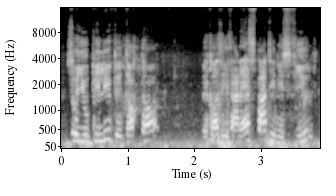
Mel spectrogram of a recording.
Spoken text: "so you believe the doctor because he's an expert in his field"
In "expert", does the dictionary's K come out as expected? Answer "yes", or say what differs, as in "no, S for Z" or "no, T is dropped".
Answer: no, K is dropped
